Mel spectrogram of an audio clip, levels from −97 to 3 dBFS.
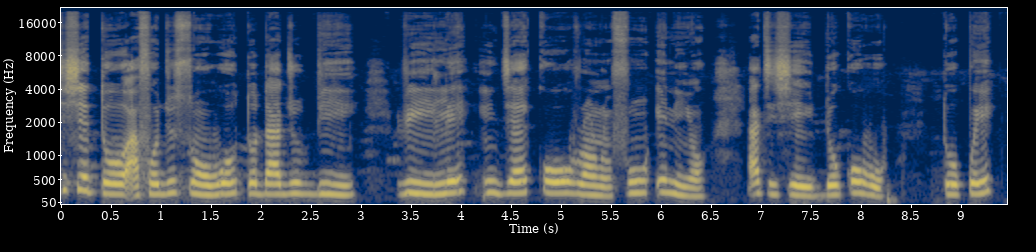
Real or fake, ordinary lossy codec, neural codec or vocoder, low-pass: fake; none; vocoder, 48 kHz, 128 mel bands, Vocos; none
